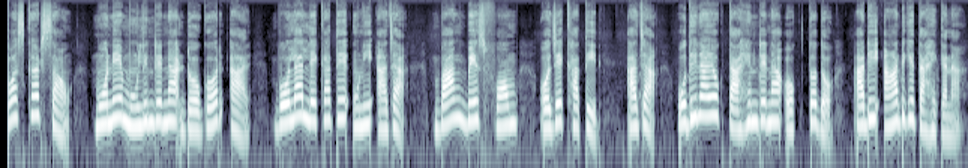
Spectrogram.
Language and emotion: Santali, neutral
